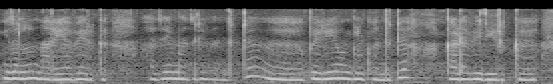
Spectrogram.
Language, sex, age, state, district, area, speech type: Tamil, female, 18-30, Tamil Nadu, Salem, rural, spontaneous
